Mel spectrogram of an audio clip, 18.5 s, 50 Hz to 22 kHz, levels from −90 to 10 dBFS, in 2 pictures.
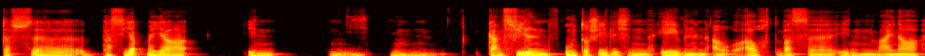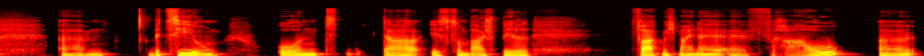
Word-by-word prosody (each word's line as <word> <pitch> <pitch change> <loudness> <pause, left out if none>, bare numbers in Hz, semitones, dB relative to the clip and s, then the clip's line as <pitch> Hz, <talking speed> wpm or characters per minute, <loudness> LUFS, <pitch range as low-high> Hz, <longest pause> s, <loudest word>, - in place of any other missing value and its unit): Das, 105 -1 -3
äh, 115 -1 +1 0.2
passiert 150 +8 +2
mir 155 - +6
ja 140 +8 +2 0.5
in 115 - -1 0.3
in 110 -4 -4
j - - -9 0.2
in 105 - -5 0.4
ganz 130 +3 +2
vielen 145 -10 +8
f 105 0 -12
unterschiedlichen 115 -7 +1
Ebenen 110 -4 +2
au 105 +1 -3
auch 115 0 -1
was, 105 0 -2
äh 100 -1 -1
in 105 -2 -1
meiner, 100 +1 +2 0.7
ähm, 100 0 -5 0.3
Beziehung. 105 -3 +2 0.5
Und 110 - 0 0.4
da 115 +4 0
ist 120 -1 -4
zum 115 -2 0
Beispiel 110 +3 -1 1.0
fragt 110 +1 +4
mich 115 -3 -2
meine, 105 -2 -1
äh, 100 -4 -7
Frau 110 - -2 0.4
äh, 115 0 0
110 Hz, 105 wpm, -22 LUFS, 105-120 Hz, 1.0 s, vielen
